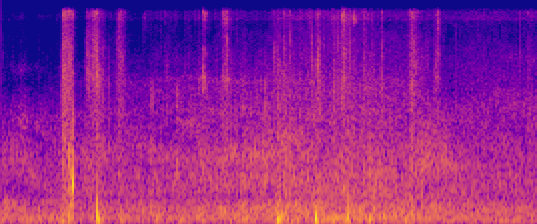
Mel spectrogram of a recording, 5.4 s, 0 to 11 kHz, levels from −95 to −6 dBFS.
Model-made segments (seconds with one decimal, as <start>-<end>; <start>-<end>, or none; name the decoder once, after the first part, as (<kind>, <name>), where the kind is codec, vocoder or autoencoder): 1.5-4.7 (vocoder, BigVGAN v2)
